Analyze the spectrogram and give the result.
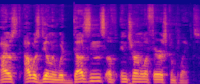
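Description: Speaking with a New York accent, a man goes at a very fast pace. His pitch is medium, with ordinary variation. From New York City. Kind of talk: interview discussion. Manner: upbeat, animated.

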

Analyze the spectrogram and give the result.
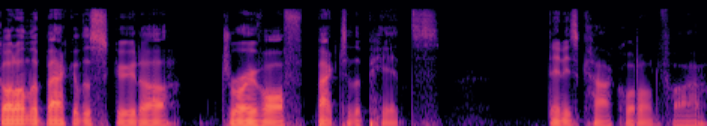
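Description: Dry, close sound with no echo, a quiet background, and a man with an Australian accent using fairly even intonation. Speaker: motorsport podcast host. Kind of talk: casual chat. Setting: studio.

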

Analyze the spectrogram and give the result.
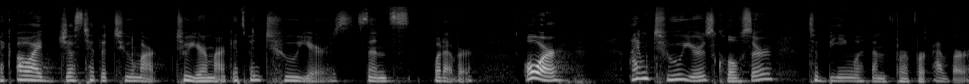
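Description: An unremarkable speaking voice from a woman with an American accent, at a fairly low pitch and fairly slow pace with lively intonation, in a very clean recording with a silent background. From US, small town. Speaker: pastor. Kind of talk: testimony. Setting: stage with audience.

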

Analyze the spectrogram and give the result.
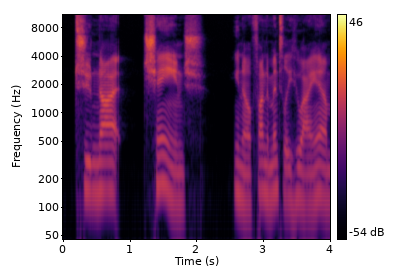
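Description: In a normal speaking voice with an American accent, a man talks at a fairly slow pace with ordinary pitch variation, on a very clean recording with a silent background. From Indiana, US Midwest. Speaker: artist and musician. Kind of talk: casual chat.

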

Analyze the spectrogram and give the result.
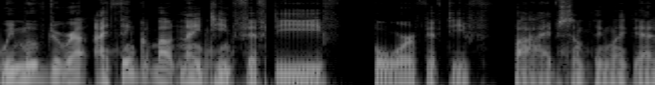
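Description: With an Upper Midwest accent, a man with a fairly low pitch talks at a fairly quick pace in a very clean recording with a silent background. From eastern South Dakota. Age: 60s. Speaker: musician and entertainer. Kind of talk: casual chat. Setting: studio.

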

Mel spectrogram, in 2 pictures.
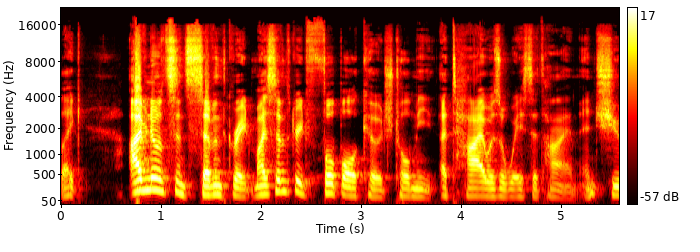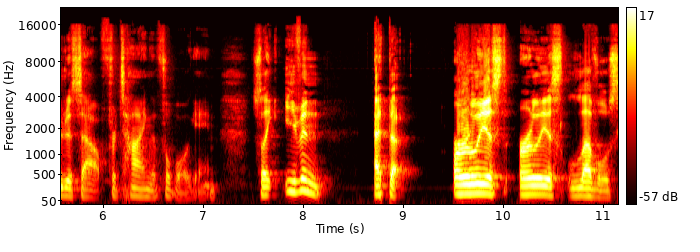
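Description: A man speaks at a moderate pace in an unremarkable speaking voice, medium in pitch, with lively intonation and big swings in loudness. The recording is very clean with a silent background. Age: 20s. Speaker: sports podcast host. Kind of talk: casual solo sports talk.

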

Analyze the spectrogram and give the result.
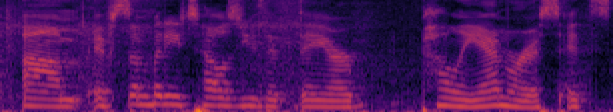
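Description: The speaker goes at a fairly quick pace over noticeable background noise. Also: woman. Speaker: podcast host. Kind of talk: casual chat, bantering patter like a radio DJ. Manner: bubbly, chatty, hosty.

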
